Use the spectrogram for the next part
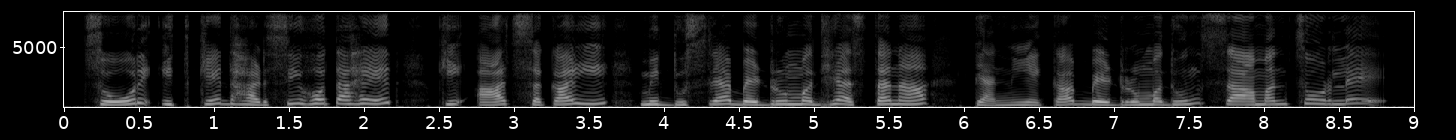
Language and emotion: Marathi, disgusted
